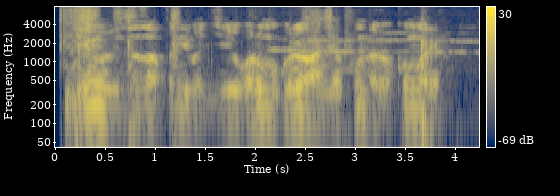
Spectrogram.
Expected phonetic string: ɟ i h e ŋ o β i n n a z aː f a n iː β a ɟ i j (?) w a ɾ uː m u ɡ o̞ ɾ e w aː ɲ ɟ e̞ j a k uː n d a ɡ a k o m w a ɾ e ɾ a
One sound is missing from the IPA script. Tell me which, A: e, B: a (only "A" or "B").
A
